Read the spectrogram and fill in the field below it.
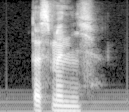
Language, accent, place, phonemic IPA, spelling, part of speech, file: French, France, Lyon, /tas.ma.ni/, Tasmanie, proper noun, LL-Q150 (fra)-Tasmanie.wav
- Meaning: Tasmania (an island group and state of Australia; a former British colony, from 1856 to 1901)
